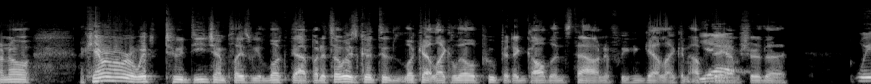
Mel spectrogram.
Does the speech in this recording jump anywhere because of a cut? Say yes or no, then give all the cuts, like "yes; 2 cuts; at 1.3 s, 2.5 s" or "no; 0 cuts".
no; 0 cuts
